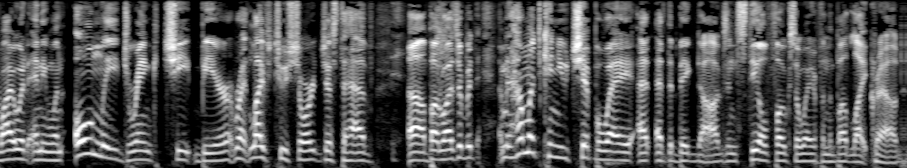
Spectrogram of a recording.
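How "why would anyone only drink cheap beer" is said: plain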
